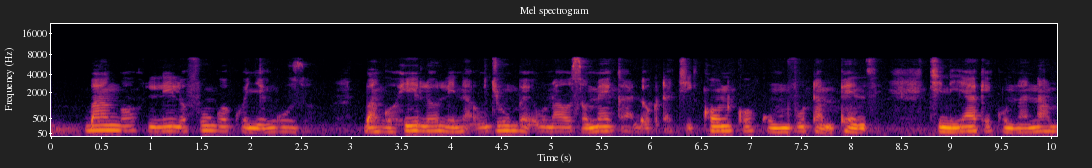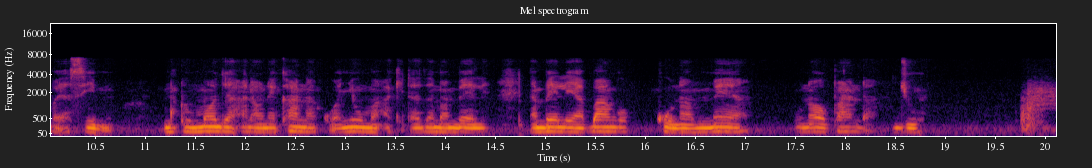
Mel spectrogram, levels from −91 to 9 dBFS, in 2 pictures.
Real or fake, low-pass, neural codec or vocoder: real; 7.2 kHz; none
